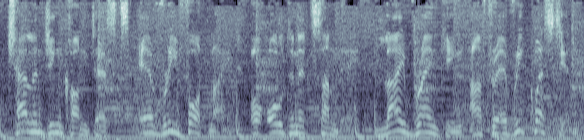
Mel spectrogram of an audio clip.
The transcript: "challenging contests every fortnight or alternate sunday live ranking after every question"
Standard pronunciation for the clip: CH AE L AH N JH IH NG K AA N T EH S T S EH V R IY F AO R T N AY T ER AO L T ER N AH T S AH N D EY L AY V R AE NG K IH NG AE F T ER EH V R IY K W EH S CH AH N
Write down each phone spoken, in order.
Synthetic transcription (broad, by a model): CH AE L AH N JH IH NG K AA N T EH S T S EH V R IY F AO R T N AY T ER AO L T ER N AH T S AH N D EY L AY V R AE NG K IH NG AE F T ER EH V R IY K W EH S CH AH N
